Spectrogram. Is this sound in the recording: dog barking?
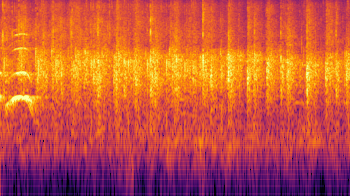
no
